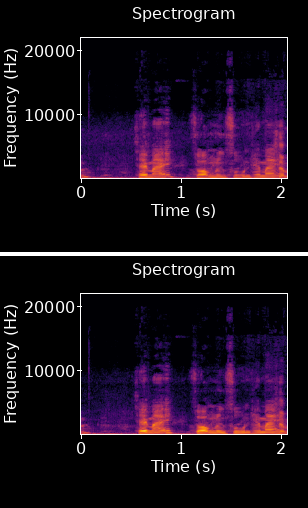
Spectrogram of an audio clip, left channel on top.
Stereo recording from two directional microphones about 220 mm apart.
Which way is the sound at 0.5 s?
30° right (ahead or behind).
